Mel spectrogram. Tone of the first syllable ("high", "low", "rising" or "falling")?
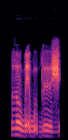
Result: falling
